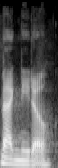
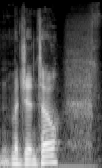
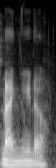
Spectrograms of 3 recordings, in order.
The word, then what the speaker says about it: Magneto: no no really Martin I know it's Magneto um for whatever reason Bings thinks it's really funny to pronounce it Magento and I I saw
